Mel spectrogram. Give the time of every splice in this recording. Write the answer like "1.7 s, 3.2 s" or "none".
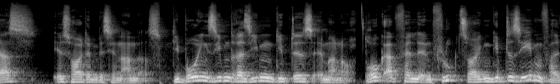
3.5 s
